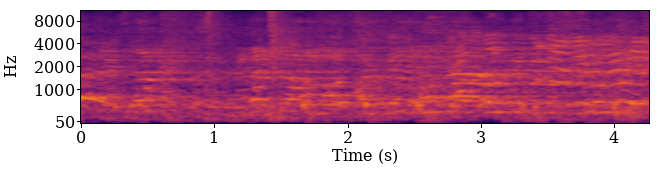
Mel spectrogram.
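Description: Several people shouting in a large echoing hall during a kickboxing bout, with one sharp impact, such as a strike landing, about one and a half seconds in.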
